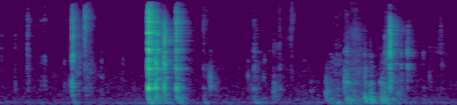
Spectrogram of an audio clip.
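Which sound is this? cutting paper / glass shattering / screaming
cutting paper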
